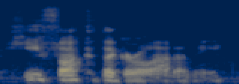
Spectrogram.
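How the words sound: It is said in a very sad tone. The speaker calls it right. "it's more like ... Very sad tone"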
